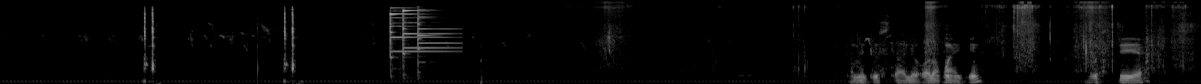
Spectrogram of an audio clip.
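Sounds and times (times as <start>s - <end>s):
metallic ring struck: 3.9s - 4.8s.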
